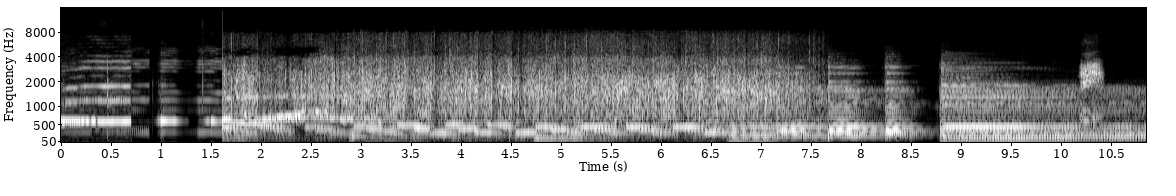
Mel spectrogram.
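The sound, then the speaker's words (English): Audience applause and cheering roar under a loud, distorted electric theme-song riff, with the crowd noise swelling in the middle and the riff continuing alone at the end. “Make some noise for the amazing Amber Nelson.”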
